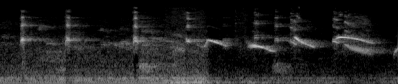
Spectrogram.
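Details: A few sharp clicks, then a Green-winged saltator delivers a run of rich, falling whistled notes, each about half a second long. The song is meant to warm other birds of its kind up to sing, over a low hum.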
